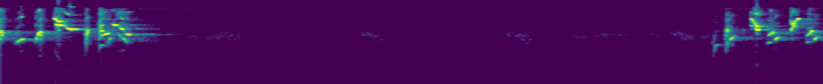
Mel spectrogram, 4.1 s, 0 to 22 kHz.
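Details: European goldfinch, 17 April 2018. A fast bright twittering phrase of tinkling chirps opens the clip. A long near-silent pause follows, then a second similar twittering burst at the end.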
